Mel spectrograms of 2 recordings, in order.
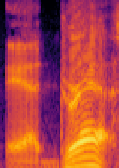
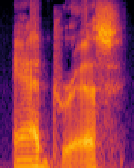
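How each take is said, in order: First: The stress is on the second syllable. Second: The stress is on the first syllable. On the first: It means to talk to someone. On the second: It is a place where someone lives.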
